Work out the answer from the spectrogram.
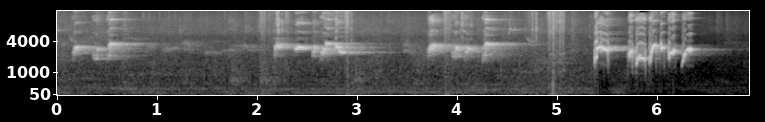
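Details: Red-whiskered bulbul in song training, quick and fiery. Four bursts of rich warbled whistles come in quick succession, the last a rapid rising-and-falling flourish. Sharp clicks and knocks sound between phrases.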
